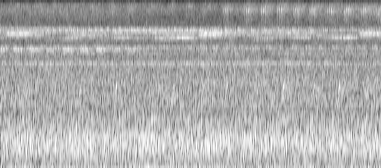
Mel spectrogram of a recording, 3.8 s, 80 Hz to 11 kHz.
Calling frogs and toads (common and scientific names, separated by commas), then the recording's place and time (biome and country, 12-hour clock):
none
Atlantic Forest, Brazil, 11:00pm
